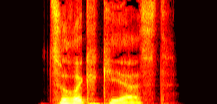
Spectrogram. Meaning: second-person singular dependent present of zurückkehren
- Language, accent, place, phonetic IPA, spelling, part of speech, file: German, Germany, Berlin, [t͡suˈʁʏkˌkeːɐ̯st], zurückkehrst, verb, De-zurückkehrst.ogg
